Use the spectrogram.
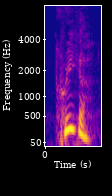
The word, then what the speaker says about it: Krige: alfre woodard we are now going into alice pronounce the name Matt Krieger kreega Alice Krieger who plays the Borg Queen so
